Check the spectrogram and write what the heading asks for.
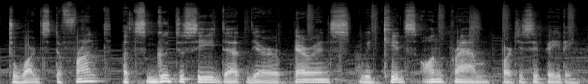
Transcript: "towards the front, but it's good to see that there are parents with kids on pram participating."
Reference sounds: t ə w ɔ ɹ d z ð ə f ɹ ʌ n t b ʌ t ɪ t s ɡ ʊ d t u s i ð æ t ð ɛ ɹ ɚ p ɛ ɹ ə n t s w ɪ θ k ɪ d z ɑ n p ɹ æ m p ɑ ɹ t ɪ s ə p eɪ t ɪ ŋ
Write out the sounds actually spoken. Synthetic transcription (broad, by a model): t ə w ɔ ɹ d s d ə f ɹ ʌ n t b ʌ t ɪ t s ɡ ʊ d t u s i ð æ t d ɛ ɹ p ɛ ɹ ə n t s w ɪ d k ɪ d s ɑ n p ɹ æ m p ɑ ɹ t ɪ s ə p eɪ t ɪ ŋ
